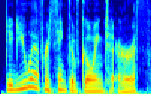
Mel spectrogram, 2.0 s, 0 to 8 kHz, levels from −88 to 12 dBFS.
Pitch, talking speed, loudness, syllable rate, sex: 145 Hz, 235 wpm, -17 LUFS, 4.8 syllables/s, male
